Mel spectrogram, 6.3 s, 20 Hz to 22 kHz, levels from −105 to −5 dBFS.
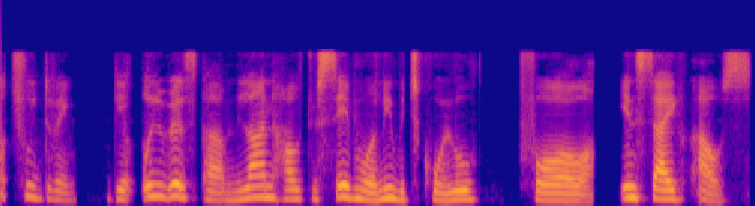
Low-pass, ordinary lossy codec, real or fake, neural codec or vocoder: none; none; fake; codec, 16 kHz, 0.5 kbps, FunCodec, trained on LibriTTS, 25 frames a second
